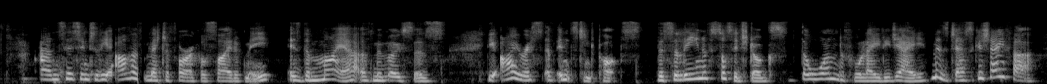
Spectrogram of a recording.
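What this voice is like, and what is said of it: Croaky, hoarse voice. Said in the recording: “I'm slightly losing my voice ... the croaky inflection that I'm bringing to the podcast ... I love that croak.”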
